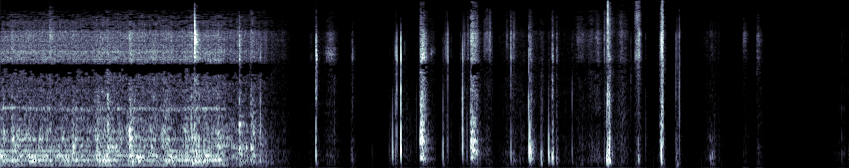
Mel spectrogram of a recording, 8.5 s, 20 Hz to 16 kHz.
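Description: Gorenje WA 50050 front-loading washing machine tumbling its load during the wash cycle: the drum motor runs steadily, then stops about three seconds in. In the pause that follows, scattered light clicks and taps are heard.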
